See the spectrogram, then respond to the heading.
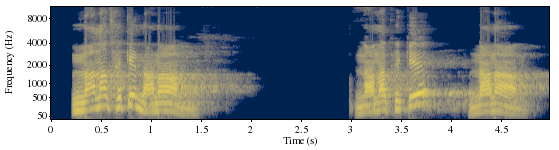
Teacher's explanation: এক্ষেত্রে শেষে একটা ন ব্যঞ্জন ধ্বনি আগমন ঘটেছে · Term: ব্যঞ্জন আগমন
